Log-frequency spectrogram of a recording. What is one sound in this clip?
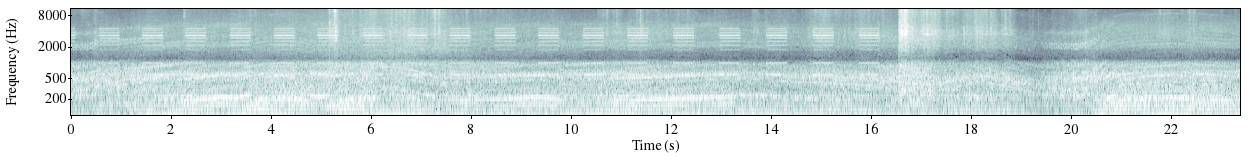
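A bus engine hums and rumbles steadily, rising and falling in pitch.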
